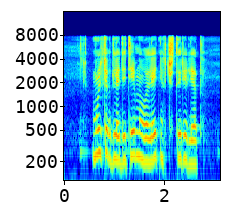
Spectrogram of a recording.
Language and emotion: Russian, neutral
